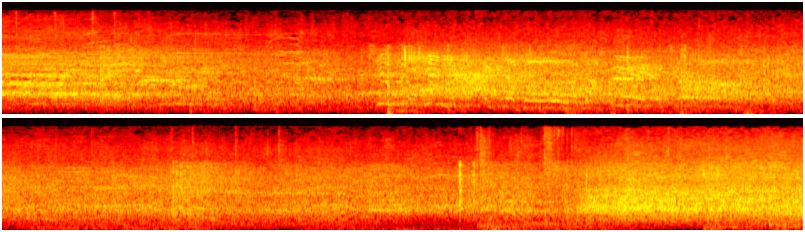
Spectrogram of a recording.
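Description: A crowd murmurs and cheers in a large arena, swelling near the end.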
